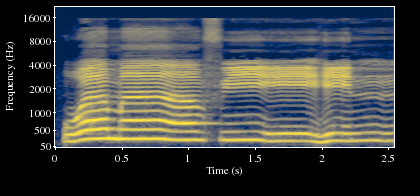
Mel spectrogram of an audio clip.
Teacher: Karena berada di waqaf di akhir kalimat. Berarti cara bacanya harus ditahan, didengungkan selama dua ketukan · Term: gunah musyaddadah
